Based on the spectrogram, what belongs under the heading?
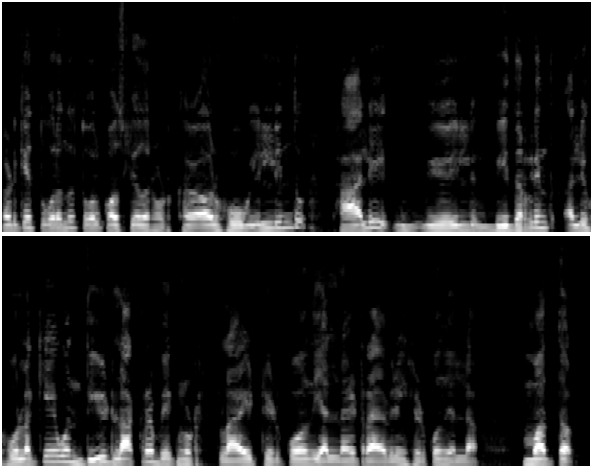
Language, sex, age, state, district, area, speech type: Kannada, male, 18-30, Karnataka, Bidar, urban, spontaneous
